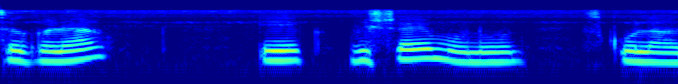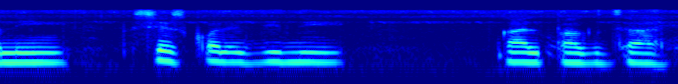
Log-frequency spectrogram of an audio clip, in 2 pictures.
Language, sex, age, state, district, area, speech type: Goan Konkani, female, 18-30, Goa, Quepem, rural, spontaneous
